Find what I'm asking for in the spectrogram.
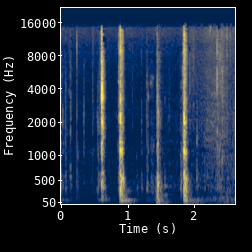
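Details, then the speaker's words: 2010 BMW 7 Series (F01/F02), passenger door pressed to lock by remote or the interior button. A few short buzzing clunks inside the door with each press but no latch throw; the pin doesn't move. Suspected failed door lock actuator. "so because there's a noise coming from inside the door um I'm gonna guess that's gonna be something with unlock inside with that actuator"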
